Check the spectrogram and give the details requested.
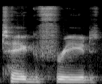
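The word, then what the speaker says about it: Tage Frid: They told me how to say his name right. It's, you know, I'm talking about Tag Fried, T.A.G.E.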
